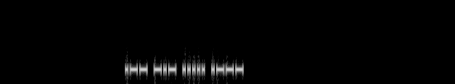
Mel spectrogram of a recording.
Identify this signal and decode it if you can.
Morse code, heard as a keyed tone, about 51 wpm, 700 Hz. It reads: WK5J
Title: USA Call Signs - 4 Characters - Repeated 2x - 50wpm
